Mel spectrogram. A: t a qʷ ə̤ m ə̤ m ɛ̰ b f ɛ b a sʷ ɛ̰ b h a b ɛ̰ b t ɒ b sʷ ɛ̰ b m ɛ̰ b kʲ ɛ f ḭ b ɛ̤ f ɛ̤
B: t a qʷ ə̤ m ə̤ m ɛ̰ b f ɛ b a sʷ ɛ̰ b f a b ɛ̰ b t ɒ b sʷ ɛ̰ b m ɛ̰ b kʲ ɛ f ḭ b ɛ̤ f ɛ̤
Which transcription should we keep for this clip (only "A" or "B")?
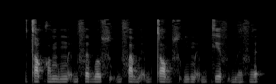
B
